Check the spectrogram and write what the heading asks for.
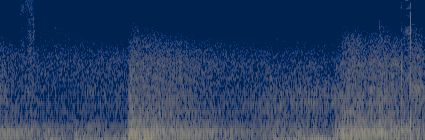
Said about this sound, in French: et puis vous entendrez derrière euh, le feu d'artifice. Voilà. Donc je sais pas si tu l'entends.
